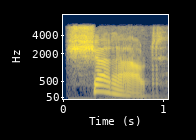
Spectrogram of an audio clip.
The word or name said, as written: shutout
